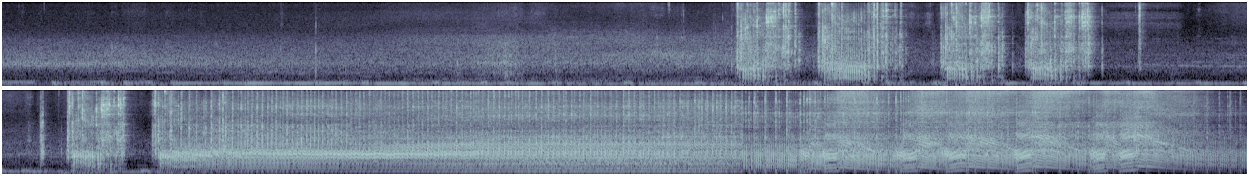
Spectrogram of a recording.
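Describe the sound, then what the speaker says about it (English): A freshly tuned-up, primed and choked chainsaw putters, then gets several short revving pulls and bursts, then settles into a loud, steady run with throttle swells near the end. "I will start it up and we'll see how it runs."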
